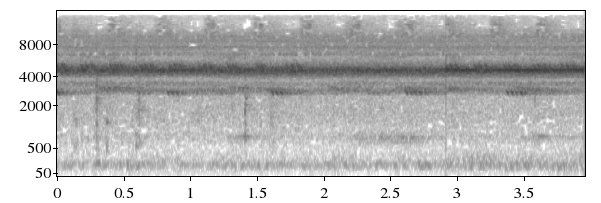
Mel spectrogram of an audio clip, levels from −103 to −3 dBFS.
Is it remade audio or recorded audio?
recorded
